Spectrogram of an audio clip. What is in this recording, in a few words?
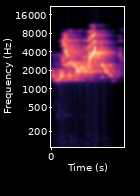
Birds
